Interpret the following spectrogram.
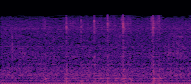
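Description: Computer keyboard keys tapped in a quick series of faint presses, starting about half a second in, as text is deleted from a command line.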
